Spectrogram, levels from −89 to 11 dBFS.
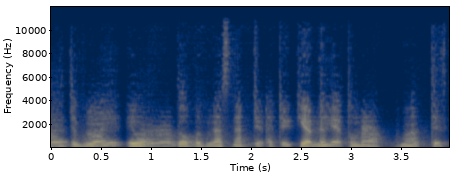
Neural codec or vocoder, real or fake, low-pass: codec, 44.1 kHz, 0.9 kbps, DAC; fake; 10.8 kHz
